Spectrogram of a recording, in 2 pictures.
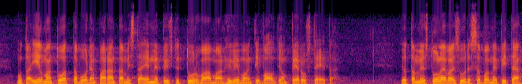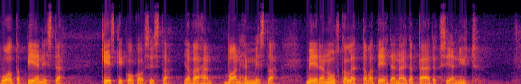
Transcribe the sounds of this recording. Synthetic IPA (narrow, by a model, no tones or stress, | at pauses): mut̪ːɑilmɑnt̪uot̪ːɑʋuːde̞mpɑɾɑnt̪ɑmist̪ɑe̞mːe̞pyst̪yt̪ːurʋɑːmɑːnɦyʋiʋʋo̞jnt̪iʋʋɑlt̪io̞mpe̞ɾust̪e̞jt̪ɑ | jo̞t̪ːɑmyøst̪ule̞ʋɑjsuːde̞sːɑʋo̞jmːe̞pit̪æːɦuolt̪ɑppienist̪æ | keskiko̞ko̞sist̪ɑjɑʋæɦænʋɑnɦe̞mːist̪ɑme̞ijɾænouskɑlːe̞t̪ːɑʋɑt̪e̞hdænæjt̪æpæːt̪øksiænyt̪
